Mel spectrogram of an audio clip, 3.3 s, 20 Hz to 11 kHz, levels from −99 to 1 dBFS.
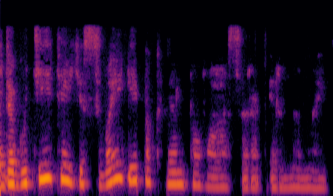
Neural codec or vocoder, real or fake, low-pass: none; real; 7.2 kHz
